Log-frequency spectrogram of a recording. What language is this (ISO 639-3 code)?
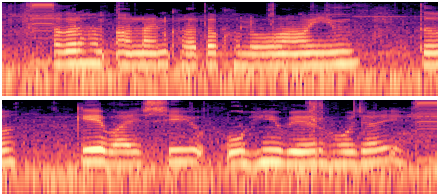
bho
